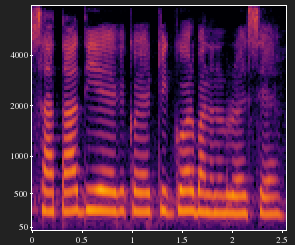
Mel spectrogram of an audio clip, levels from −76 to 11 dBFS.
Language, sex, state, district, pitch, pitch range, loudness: Bengali, female, Assam, Hailakandi, 260 Hz, 235-265 Hz, -14 LUFS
